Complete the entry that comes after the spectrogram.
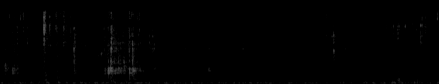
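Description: A black utility blade shaves curls off the surface of a palm-sized, solid, translucent amber glycerin soap bar held in the hand. Quiet, crisp scraping and crinkling strokes come in irregular bursts, bright and dry with almost no low end and no ring after each cut.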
